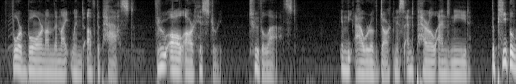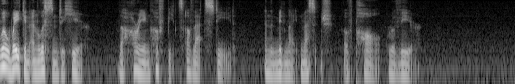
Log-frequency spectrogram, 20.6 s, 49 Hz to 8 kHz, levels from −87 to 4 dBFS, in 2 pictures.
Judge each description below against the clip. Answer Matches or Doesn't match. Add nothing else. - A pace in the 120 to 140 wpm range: Matches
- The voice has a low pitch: Matches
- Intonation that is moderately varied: Matches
